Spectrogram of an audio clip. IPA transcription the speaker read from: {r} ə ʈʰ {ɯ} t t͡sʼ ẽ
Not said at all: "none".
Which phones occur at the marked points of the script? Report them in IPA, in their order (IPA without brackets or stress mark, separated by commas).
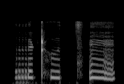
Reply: r, ɯ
